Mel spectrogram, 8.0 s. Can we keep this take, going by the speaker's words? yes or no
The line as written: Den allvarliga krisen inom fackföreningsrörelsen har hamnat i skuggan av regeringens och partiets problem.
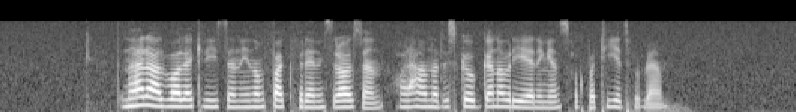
no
